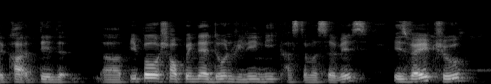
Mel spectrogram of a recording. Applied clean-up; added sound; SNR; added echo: none; none; none; none.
